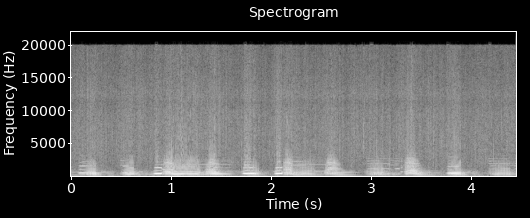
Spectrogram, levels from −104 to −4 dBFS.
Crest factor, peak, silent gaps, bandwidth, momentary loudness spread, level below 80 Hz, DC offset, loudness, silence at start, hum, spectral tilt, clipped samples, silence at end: 16 dB; 0 dBFS; none; over 20 kHz; 9 LU; -44 dBFS; under 0.1%; -16 LUFS; 0 s; none; -3.5 dB/octave; under 0.1%; 0 s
